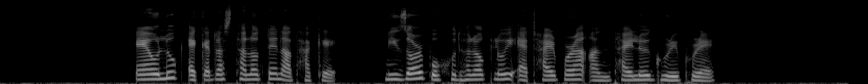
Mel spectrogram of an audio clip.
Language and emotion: Assamese, neutral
